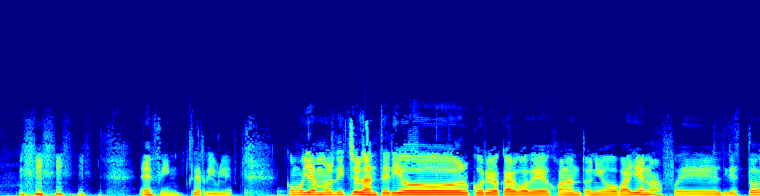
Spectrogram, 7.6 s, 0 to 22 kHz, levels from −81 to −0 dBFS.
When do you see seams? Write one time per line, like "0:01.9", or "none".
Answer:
none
